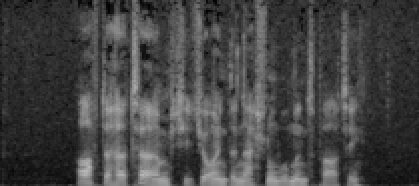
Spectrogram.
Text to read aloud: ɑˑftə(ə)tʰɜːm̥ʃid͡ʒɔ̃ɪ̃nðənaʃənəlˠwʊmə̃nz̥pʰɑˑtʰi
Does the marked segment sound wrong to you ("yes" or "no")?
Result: no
